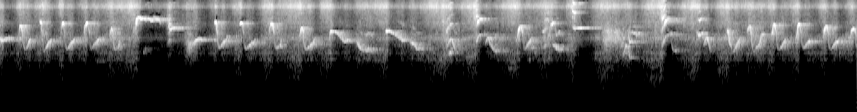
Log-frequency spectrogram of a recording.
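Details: Bare-throated whistler, known locally as samyong, a bird native to Indonesia, singing a fast run of loud, clear whistled notes. Many short upslurred and downslurred phrases are packed tightly together, with a steady background hiss.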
